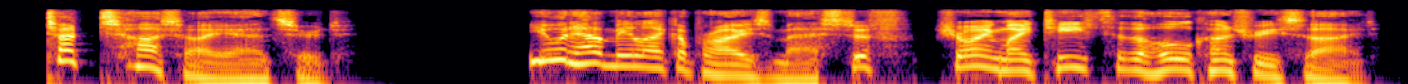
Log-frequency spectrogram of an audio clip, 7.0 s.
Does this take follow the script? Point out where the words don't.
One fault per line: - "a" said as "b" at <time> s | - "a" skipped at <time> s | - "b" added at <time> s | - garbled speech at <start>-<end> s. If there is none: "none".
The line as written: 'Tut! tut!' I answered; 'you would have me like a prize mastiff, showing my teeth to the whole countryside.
none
